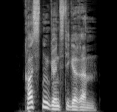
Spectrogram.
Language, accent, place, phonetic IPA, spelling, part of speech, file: German, Germany, Berlin, [ˈkɔstn̩ˌɡʏnstɪɡəʁəm], kostengünstigerem, adjective, De-kostengünstigerem.ogg
- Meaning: strong dative masculine/neuter singular comparative degree of kostengünstig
